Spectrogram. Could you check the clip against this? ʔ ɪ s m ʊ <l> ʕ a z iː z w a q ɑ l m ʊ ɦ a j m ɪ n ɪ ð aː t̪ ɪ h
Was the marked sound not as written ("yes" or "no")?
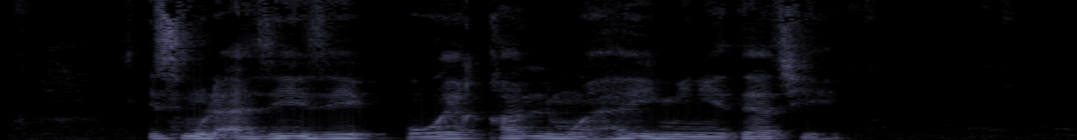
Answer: no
